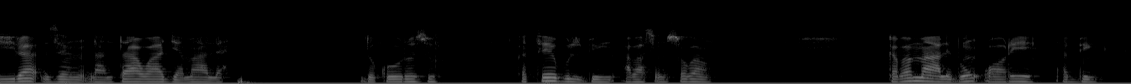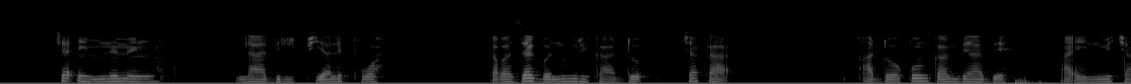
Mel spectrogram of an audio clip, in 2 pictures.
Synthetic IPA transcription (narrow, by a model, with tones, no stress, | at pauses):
iː˨ɾa˦ | zɪ˨ŋla˨ntaː˦waː˦d͡ʒa˨maː˦˨lɛ˨ | do˨koː˦ɾo˦zu˦ | ka˨tʰeː˦bu˨lbi˨ŋ | a˨ba˨sʊ˨nsʊ˦ɣɔ˦˨ŋ | ka˨ba˦maː˨lɪ˨bʊ˦ŋʔɔː˨ɾɪː˦˨ | a˨bi˨ŋ | t͡ʃɛ˦ʔɪ˨n˦nɪ˦mɪ˦ŋ | la˨bi˨lpʰi˨ɛ˨lɪ˦pʰʊ˦ɔ˦ | ka˨ba˨zɛ˦k̚ba˨nuː˦ɾi˦ka˨do˦ | t͡ʃɛ˦ka˨ | a̰˨dɔː˨k͡po˦ŋka˦mbɛ˦a˨bɛ˨ | a̰˨ʔɪ̰˨n˦nɪ˦mɪ˦t͡ʃa˦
